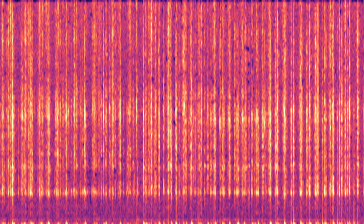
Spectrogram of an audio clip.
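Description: A hollow blue aluminium Red Bull drink can is tapped and scratched with fingertips and nails while being turned in the hands. Rapid, dull, low thumps come in a steady irregular patter, with faint bright scratchy ticks on top and a short hollow ring after each tap.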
